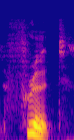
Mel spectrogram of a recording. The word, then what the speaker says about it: fruit: Al igual que con milk, esta palabra tiene una UI, fruit, pero no pronuncian fruit, ¿ok? O fruit, o una pronunciación distinta. Fruit, fruit. La I se suprime por completo.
